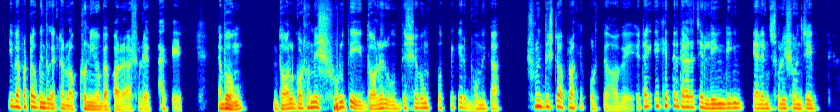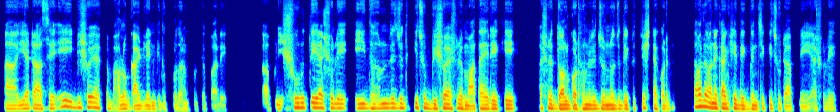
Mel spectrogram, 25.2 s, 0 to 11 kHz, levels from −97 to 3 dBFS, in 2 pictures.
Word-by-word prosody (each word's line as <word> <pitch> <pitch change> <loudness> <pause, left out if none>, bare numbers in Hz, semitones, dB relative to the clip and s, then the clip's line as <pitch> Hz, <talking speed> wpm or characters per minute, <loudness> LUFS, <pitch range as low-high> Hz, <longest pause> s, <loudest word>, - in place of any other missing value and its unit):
এই - - +2
ব্যাপারটাও 165 0 +4
কিন্তু 140 -3 +5
একটা 120 +1 -3
লক্ষনীয় 95 0 +1
ব্যাপার 90 0 0 0.2
আসলে 95 -1 -7 0.2
থাকে। 90 -6 -7 0.7
এবং 120 -4 +9 0.7
দল 110 +3 +4
গঠনের 145 +3 +3
শুরুতেই 140 -1 +3 0.2
দলের 120 +5 +2
উদ্দেশ্য 115 +3 -5
এবং 135 +1 +1 0.2
প্রত্যেকের 140 +2 -6
ভূমিকা 110 +2 -4 0.5
সুনির্দিষ্ট 175 -2 +1
আপনাকে 135 -1 -3
করতে 105 +1 -9
হবে। 90 -1 -9 0.2
এটায় 170 +5 -1
এক্ষেত্রে 195 +1 0
দেখা 160 -1 +4
যাচ্ছে 150 0 -1
LinkedIn 130 +2 +4 0.3
টেলেন্ট 120 0 0
সলিউশন 120 -1 -1
যে 120 - +2 0.6
আ - - -2 0.2
ইয়েটা 115 0 -1
আছে, 110 +3 -6 0.2
এই 180 - +4
বিষয়ে 150 +2 +1
একটা 125 - -11
ভালো 110 +4 -1
গাইডলাইন 100 0 -1
কিন্তু 95 - -11
প্রদান 90 -1 -10
করতে - - -21
পারে। - - -13 0.7
আপনি 115 - -7
শুরুতেই 140 0 +3
আসলে 130 +2 -1 0.3
এই 130 - +3
ধরনের 130 +2 +1
যদি 130 -1 -1
কিছু 140 -1 -1 0.2
বিষয় 125 +2 +3
আসলে 125 +3 0
মাথায় 110 +4 0
রেখে 115 +1 0 0.5
আসলে 125 - 0
দল 110 0 +6
গঠনের 110 0 +2
জন্য 105 0 +4
যদি 105 0 -2
একটু 105 - -12
চেষ্টা 130 -3 -3
করেন, 100 0 -5 0.3
তাহলে 175 +1 +5
অনেকাংশেই 125 -2 +4
দেখবেন 100 +1 0
যে - - -6
কিছুটা 105 -3 -7
আপনি 90 0 -13 0.2
আসলে 95 +1 -13
120 Hz, 160 wpm, -23 LUFS, 105-135 Hz, 0.7 s, এবং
